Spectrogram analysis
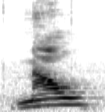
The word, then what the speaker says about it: Maui: Similarly, Maui is Mau-e, because you only get pairs of vowels.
